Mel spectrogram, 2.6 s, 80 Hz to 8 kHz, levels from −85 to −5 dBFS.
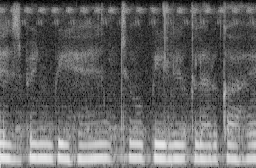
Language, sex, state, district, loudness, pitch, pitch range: Hindi, female, Punjab, Kapurthala, -15 LUFS, 195 Hz, 195-200 Hz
